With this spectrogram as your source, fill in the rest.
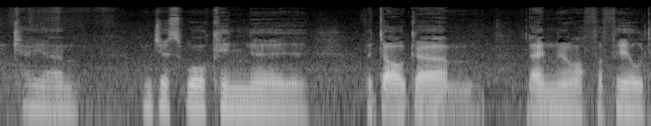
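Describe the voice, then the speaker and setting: Over light background noise, a man speaks very slowly at a fairly low pitch, somewhat breathy with fairly even intonation, the sound dry with no echo. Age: 40s. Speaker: vlogger. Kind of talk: casual vlog talk to camera. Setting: outdoors. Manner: hesitant, many filler sounds. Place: open country. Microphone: phone near.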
